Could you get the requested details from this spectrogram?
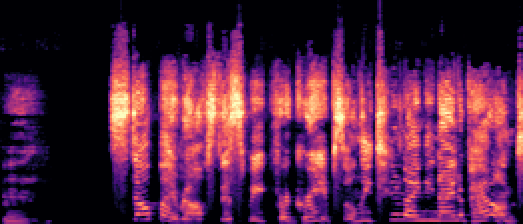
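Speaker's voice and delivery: very high-pitched radio commercial voiceover. Answering a request to show the grocery store spot: grocery commercial voiceover read. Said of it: "what does Ralph's spot sound like in Sissy's voice".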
